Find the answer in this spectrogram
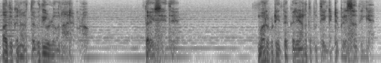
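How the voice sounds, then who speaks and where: An actor playing a grieving widowed father who speaks gravely and mournfully with a Tamil accent. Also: deep voice, fairly even intonation, fast talker, pushed and bright, faint music behind. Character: grieving widowed father, devoted to his son. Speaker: film hero, widowed dance master. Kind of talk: film dialogue.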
